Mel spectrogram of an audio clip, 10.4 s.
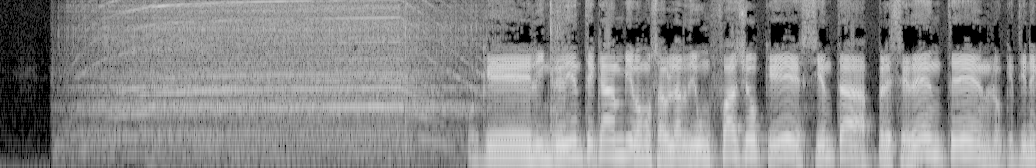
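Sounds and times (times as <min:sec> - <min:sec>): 
electric blender running: 0:00.5 - 0:05.6
speech: 0:04.7 - 0:10.3.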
